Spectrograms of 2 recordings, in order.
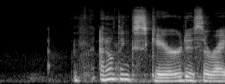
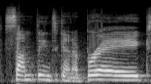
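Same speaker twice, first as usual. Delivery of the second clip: louder, raised voice of comic dread; mock paranoid worry; 4 semitones higher, 4 dB louder than usual. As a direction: ham up your own fearfulness. Acting out own anxious worries.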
